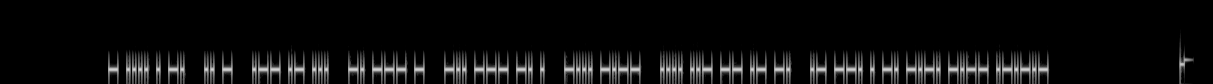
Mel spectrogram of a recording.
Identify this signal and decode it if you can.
Morse code, heard as a keyed tone, about 40 wpm, 700 Hz. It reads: THEN IT WAS NOT DONE BY HUMAN AGENCY.
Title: Sentences from Top 1300 Words 40wpm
